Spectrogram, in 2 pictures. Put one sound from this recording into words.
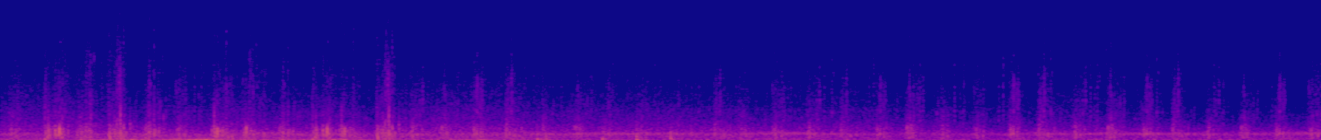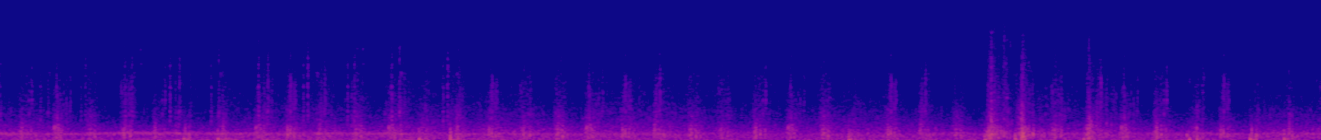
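Footsteps tread steadily over dirt and gravel.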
